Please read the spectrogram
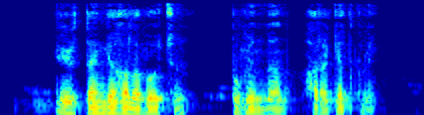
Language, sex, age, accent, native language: Uzbek, male, 25-34, Navoiy, Uzbek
